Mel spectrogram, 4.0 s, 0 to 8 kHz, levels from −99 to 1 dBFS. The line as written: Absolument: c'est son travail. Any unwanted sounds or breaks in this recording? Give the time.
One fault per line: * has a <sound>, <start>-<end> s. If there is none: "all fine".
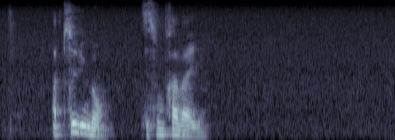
all fine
